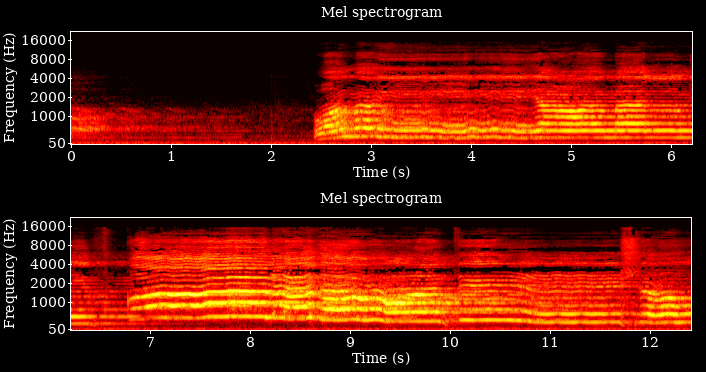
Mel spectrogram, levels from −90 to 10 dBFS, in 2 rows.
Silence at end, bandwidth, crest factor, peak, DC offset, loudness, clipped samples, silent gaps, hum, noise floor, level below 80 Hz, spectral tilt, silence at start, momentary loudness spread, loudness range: 0 s; 15 kHz; 16 dB; 0 dBFS; under 0.1%; -14 LUFS; under 0.1%; none; none; -51 dBFS; -54 dBFS; -1.5 dB/octave; 0 s; 15 LU; 13 LU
